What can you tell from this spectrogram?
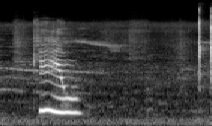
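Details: A kitten found on the road in a village gives one loud, drawn-out meow lasting about half a second, falling slightly in pitch, followed by quiet room tone and two faint clicks near the end.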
